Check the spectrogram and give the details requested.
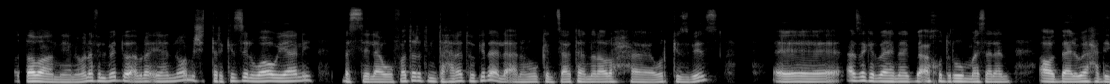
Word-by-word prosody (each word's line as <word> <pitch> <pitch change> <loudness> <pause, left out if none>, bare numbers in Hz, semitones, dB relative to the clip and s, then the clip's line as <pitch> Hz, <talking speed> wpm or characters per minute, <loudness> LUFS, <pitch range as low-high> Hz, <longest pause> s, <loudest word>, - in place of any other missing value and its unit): آه - - -10
طبعًا، 140 -5 +6
يعني 110 0 -4
وأنا 140 +7 +1
في 160 - -6
البيت 165 +4 0
بابقى 165 -5 +2
مر 140 - -1
يعني 140 0 0
اللي 155 +6 -1
هو 195 - 0
مش 185 -6 -5
التركيز 150 +2 -3
الwow 150 0 +4
يعني 160 +5 +1 0.3
بس 120 +1 -3
لو 120 -1 +1
فترة 150 +8 0
امتحانات 140 +2 -2
وكده 180 +6 0
لأ - - -2
أنا 115 - -4
ممكن 125 0 -3
ساعتها 120 +3 -1
إن 120 - -3
أنا 125 0 +1
أروح 125 -1 -2
workspace 120 - -3 0.7
آآ 125 0 +1
أذاكر 170 -1 +2
بقى 145 -1 +3
هناك 135 0 0
بقى، - - +1
آخد 145 -1 -2
room - - -3
مثلًا 125 -1 -2 0.3
أقعد 130 -3 +3
بقى 130 -2 +3
لوحدي 130 -1 +1
135 Hz, 210 wpm, -23 LUFS, 125-150 Hz, 0.7 s, طبعًا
